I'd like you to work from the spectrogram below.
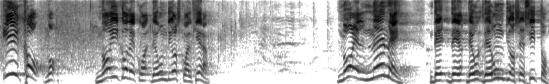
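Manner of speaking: loud, punchy pulpit declamation; preacher insisting with force; emphatic preaching. Acted. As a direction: hammer home each phrase to the church.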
